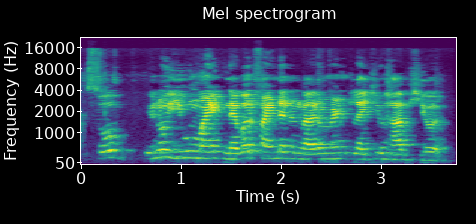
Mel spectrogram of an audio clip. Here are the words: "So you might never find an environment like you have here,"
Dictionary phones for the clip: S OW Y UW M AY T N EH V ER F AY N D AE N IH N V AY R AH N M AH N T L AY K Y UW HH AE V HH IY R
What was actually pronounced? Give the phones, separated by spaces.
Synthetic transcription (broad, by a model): S OW Y UW M AY T N EH V ER F AY N D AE N IH N V AY R AH N M AH N T L AY K Y UW HH AE V HH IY R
